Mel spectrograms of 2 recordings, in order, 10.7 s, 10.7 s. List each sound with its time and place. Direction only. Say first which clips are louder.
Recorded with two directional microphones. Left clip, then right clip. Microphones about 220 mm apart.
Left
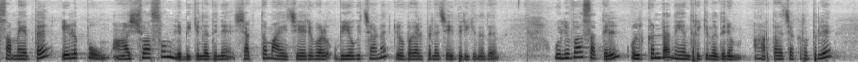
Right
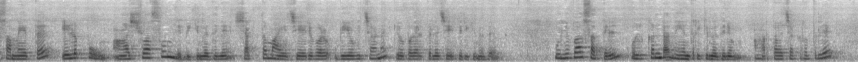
0.0 s a woman's voice: left 13 dB; 40° left (ahead or behind)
